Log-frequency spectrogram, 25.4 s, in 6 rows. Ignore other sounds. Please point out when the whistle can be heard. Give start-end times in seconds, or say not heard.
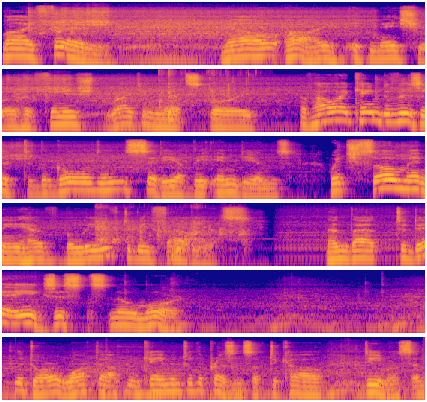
not heard.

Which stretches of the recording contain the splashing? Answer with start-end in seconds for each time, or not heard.
5.8-6.8, 13.6-15.2.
